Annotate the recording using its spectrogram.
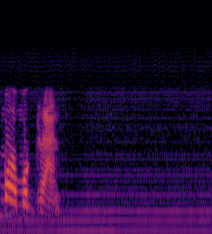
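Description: A man's speech breaks off in the first half-second, leaving a steady, faint electrical hum of a few low tones.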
